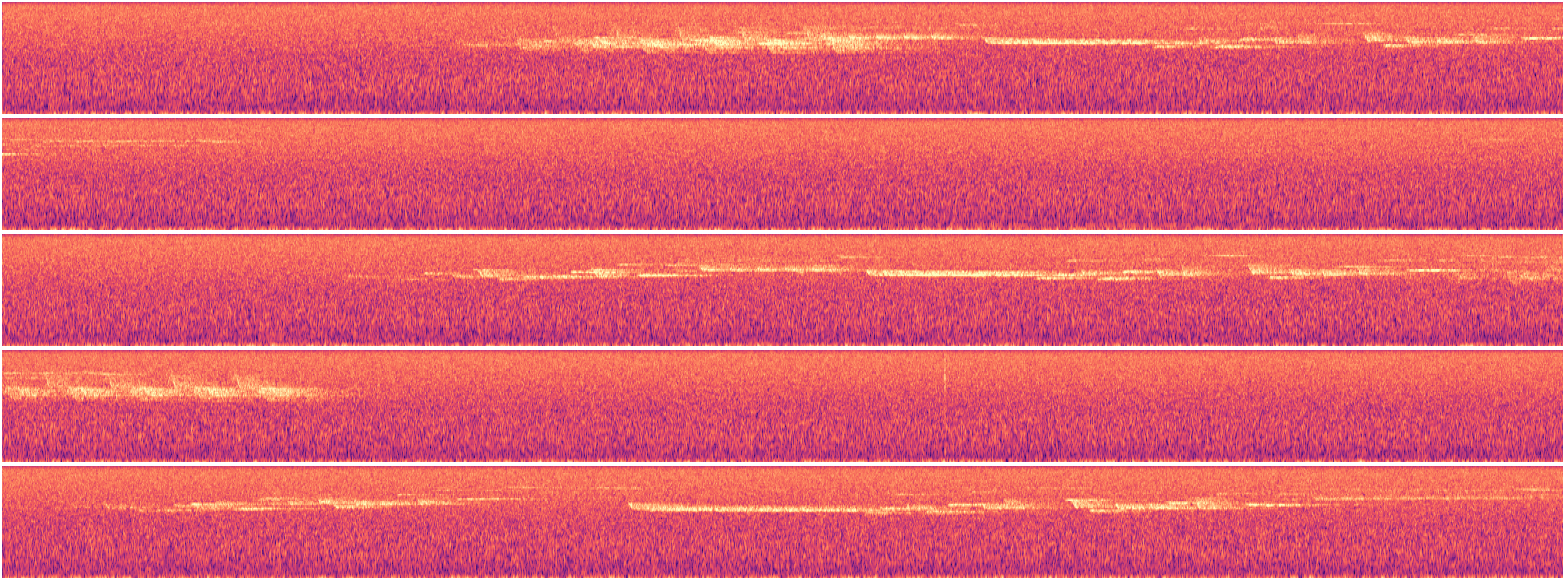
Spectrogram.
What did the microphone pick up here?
Ovenbird, Winter Wren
